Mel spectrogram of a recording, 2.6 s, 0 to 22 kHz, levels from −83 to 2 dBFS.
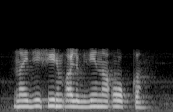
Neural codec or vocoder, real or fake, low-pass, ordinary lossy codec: none; real; 3.6 kHz; AAC, 32 kbps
